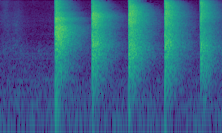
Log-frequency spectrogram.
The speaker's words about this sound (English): I'm sorry, you're clapping. What does that mean?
